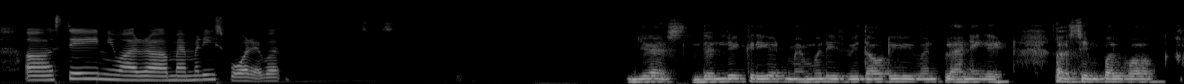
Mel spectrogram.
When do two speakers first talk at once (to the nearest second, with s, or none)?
none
